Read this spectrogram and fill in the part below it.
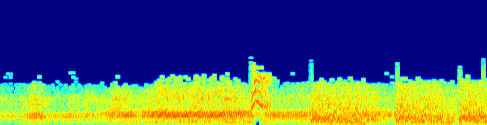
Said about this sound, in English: The plane is swinging in a circle. It's banking. Getting ready to dive.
